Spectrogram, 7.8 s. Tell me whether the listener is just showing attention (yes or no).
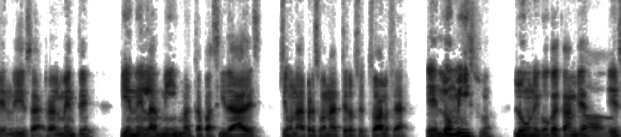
yes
